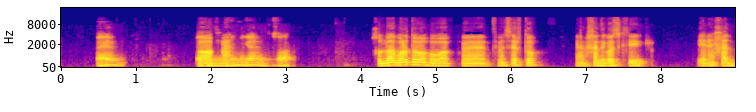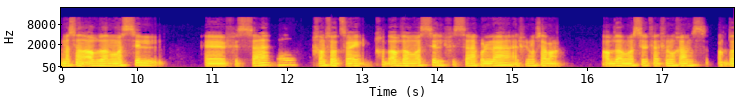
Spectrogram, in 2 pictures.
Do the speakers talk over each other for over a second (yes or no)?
no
